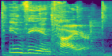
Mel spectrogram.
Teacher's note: we have in the, running together and linking to entire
